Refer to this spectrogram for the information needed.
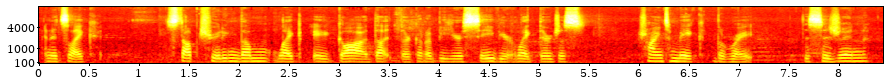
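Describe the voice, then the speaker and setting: A woman's voice: fairly low pitch, a little slow, a little hiss or hum. Casual young woman, filler-heavy talk. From United States. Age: young adult. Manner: casual, lots of "like", animated. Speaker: student panelist. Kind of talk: panel discussion answer.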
